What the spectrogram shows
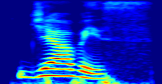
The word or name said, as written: llaves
